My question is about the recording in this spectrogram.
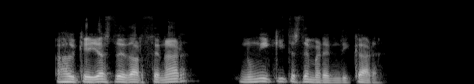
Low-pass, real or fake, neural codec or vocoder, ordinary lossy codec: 9.9 kHz; real; none; Opus, 24 kbps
